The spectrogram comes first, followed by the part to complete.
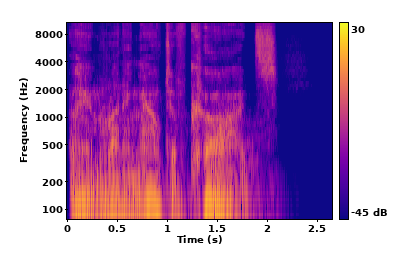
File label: Male Dragon Low Cards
